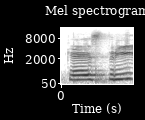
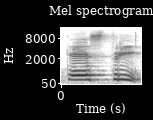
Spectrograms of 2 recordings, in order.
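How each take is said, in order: Both takes have the same delivery.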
